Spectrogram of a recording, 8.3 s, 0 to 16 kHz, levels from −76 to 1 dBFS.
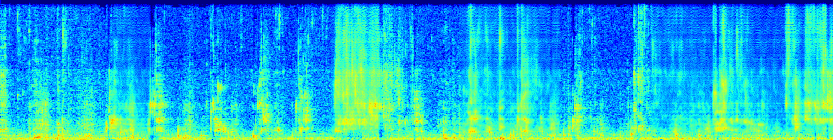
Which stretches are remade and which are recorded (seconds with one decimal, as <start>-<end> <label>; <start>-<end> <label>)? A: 0.0-1.1 recorded; 1.1-1.5 remade; 1.5-3.3 recorded; 3.3-3.8 remade; 3.8-4.6 recorded; 4.6-5.6 remade; 5.6-6.5 recorded; 6.5-8.3 remade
